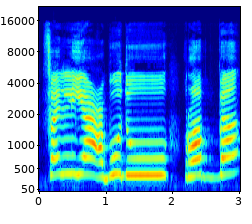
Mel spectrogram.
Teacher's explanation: ہم موٹا پڑھیں گے، آگے با مشدد ہے تو را کو ہم با کے ساتھ ملا کر پڑھیں گے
